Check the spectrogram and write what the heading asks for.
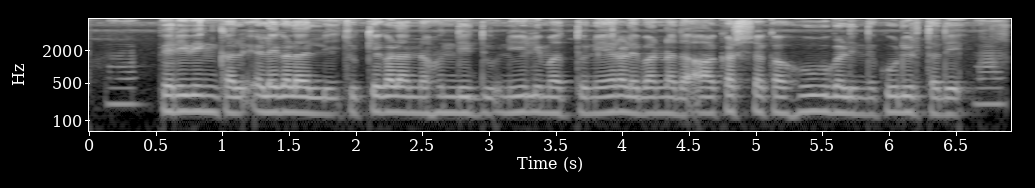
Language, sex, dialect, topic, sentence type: Kannada, male, Coastal/Dakshin, agriculture, statement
